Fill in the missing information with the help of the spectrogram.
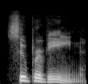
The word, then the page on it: supervene: American English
